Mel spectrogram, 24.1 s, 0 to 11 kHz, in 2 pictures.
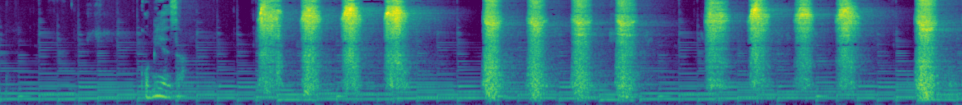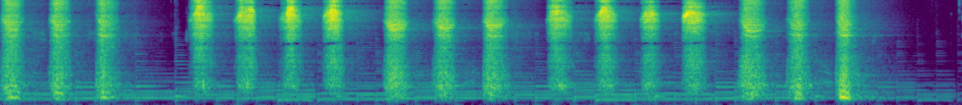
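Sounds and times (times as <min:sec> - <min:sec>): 
speech: 0:01.8 - 0:02.4
forceful rhythmic breathing during an active body breathing exercise: 0:03.2 - 0:08.2, 0:08.8 - 0:13.8, 0:14.4 - 0:23.2.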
